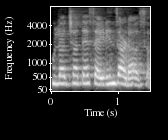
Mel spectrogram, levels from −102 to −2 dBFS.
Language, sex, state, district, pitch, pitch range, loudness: Konkani, female, Goa, North and South Goa, 270 Hz, 245-280 Hz, -14 LUFS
